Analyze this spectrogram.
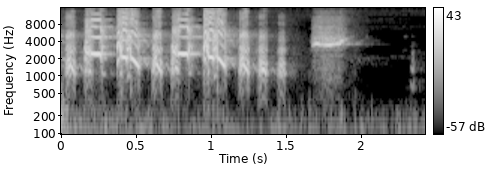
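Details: Harsh, grating squawks from a female grey francolin, about eight quick notes in a row, ending with a brief thin whistled note over a low background hum.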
